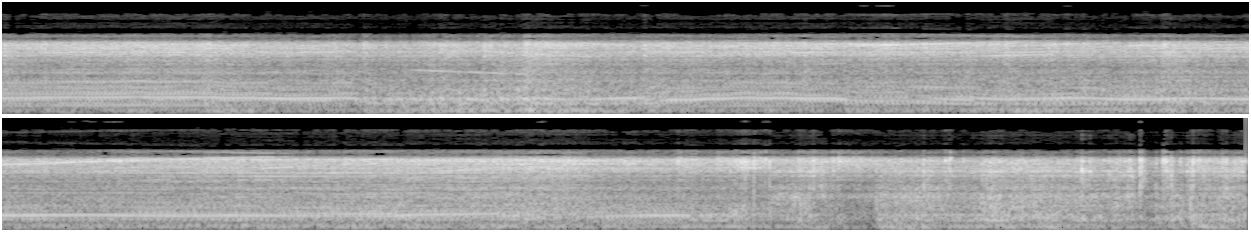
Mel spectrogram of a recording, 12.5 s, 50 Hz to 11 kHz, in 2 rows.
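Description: A trophy truck engine roars steadily while leading the San Felipe 250 desert race, its pitch rising and falling as it races and shifts, loud and continuous throughout with no voices.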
